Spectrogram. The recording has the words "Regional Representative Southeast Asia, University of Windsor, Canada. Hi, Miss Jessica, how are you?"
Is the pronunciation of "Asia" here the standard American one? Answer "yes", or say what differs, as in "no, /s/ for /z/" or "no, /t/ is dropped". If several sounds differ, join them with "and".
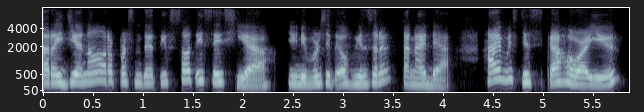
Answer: no, /s/ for /ʒ/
